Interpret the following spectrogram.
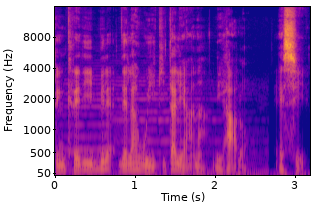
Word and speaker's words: Halo: della wiki italiana di Halo. Eh sì, lo sappiamo che in inglese la pronuncia giusta sia Halo, però noi siamo italiani e lo conosciamo come Halo.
